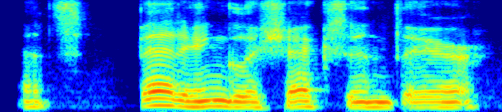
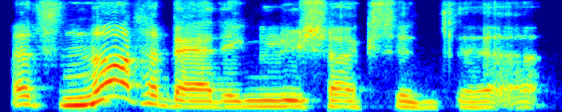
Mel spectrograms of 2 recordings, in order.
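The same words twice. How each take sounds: First: Said in the usual way. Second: NOT punched with a jump in pitch; stress on NOT. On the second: Real, not acted. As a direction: correct it by hitting the word NOT. Corrects a misread listener comment.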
